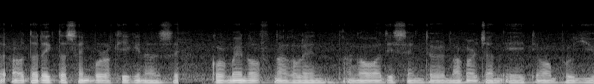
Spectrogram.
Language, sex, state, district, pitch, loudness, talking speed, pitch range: Nagamese, male, Nagaland, Dimapur, 85 Hz, -18 LUFS, 150 wpm, 85-90 Hz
